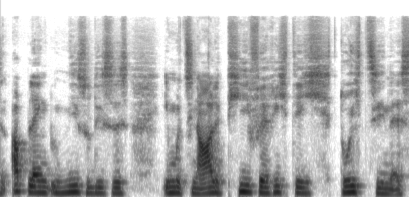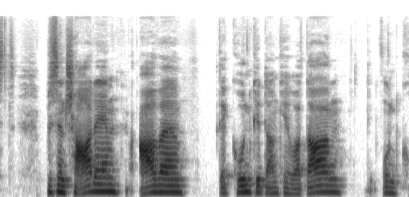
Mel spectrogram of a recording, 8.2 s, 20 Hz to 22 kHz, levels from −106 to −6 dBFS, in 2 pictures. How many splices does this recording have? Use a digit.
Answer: 0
